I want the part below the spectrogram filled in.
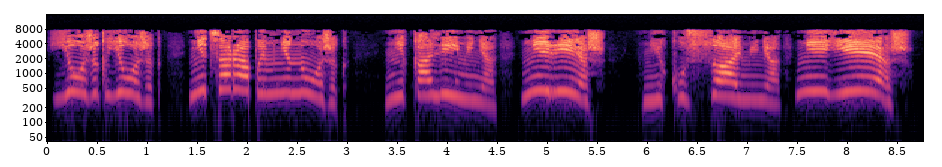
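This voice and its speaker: A woman's voice: animated, slow, a bit bright, no room sound, full character voice. A woman voicing a frightened little girl who cries and pleads in rhyming lines. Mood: pleading. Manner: high, crying, rhyming pleas. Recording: dull lo-fi sound with faint music.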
